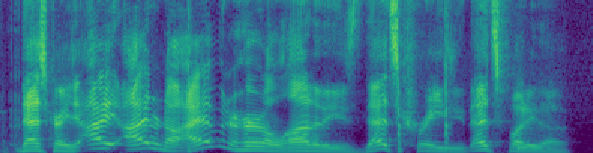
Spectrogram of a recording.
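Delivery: ordinary delivery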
